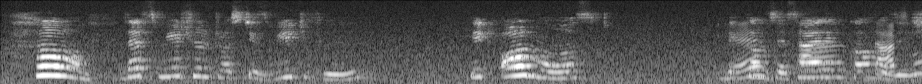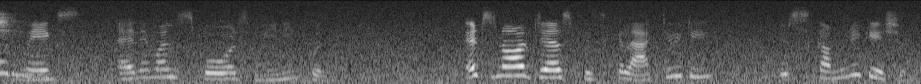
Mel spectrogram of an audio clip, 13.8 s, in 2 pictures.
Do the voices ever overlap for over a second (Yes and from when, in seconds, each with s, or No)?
Yes, from 5.4 s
